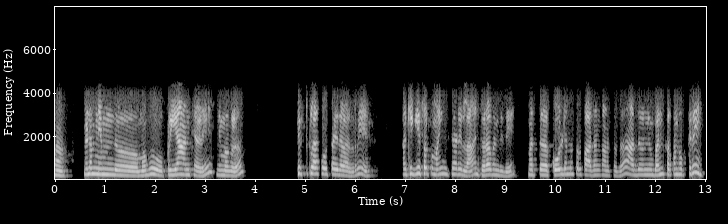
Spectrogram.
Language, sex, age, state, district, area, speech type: Kannada, female, 30-45, Karnataka, Gulbarga, urban, conversation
